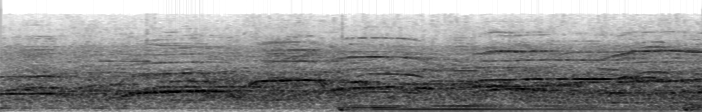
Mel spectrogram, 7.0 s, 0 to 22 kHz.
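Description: A stadium crowd of about 65,000 people hums the guitar parts of a song together in unison, a dense wash of voices carrying sustained, shifting pitched lines, with a deeper steady drone joining partway through and continuing loud to the end.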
